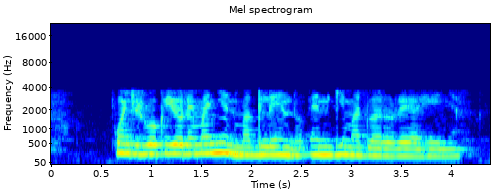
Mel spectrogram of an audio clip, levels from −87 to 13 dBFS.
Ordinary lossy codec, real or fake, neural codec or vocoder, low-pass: none; real; none; 3.6 kHz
